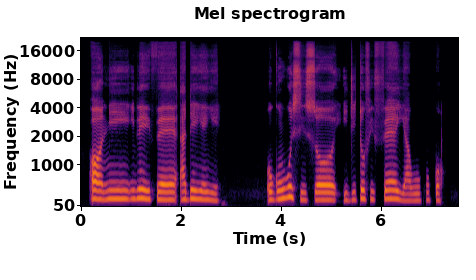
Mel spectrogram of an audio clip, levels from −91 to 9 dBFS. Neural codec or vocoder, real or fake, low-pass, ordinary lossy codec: autoencoder, 48 kHz, 32 numbers a frame, DAC-VAE, trained on Japanese speech; fake; none; none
